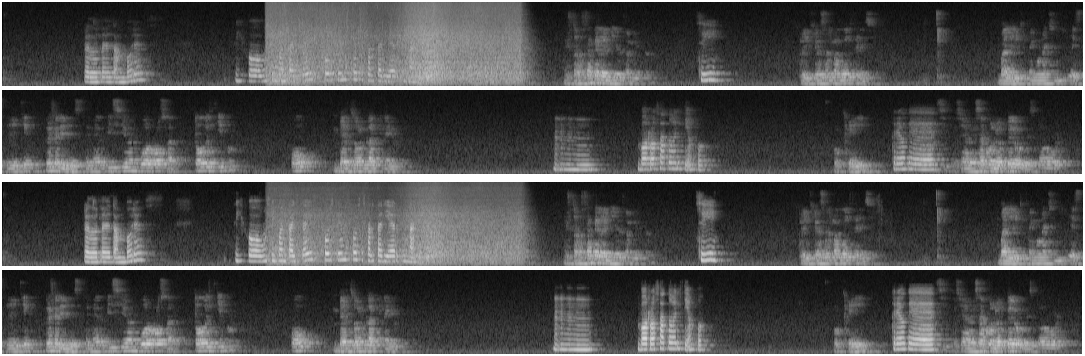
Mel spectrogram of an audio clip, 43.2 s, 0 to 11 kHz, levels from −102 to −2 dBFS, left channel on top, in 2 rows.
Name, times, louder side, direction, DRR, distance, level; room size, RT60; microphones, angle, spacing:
voice 1, 1.6-2.9 4.7-8.3 13.9-14.3 32.6-33.4 34.3-35.7 39.4-40.3, right 6 dB, 70° right, 13 dB, 0.3 m, -29 dB
sound 1, 5.3-10.4, left 3 dB, 75° left, 0.9 m, -34 dB
voice 2, 11.2-13.0 15.9-17.4 19.9-22.1 22.5-25.0 25.5-26.2 27.4-27.7 28.2-29.5 38.3-38.9 40.7-42.7, right 1 dB, 45° right, -6 dB, 2.2 m, -35 dB
7.4 x 6.3 x 3.1 m, 0.90 s
head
